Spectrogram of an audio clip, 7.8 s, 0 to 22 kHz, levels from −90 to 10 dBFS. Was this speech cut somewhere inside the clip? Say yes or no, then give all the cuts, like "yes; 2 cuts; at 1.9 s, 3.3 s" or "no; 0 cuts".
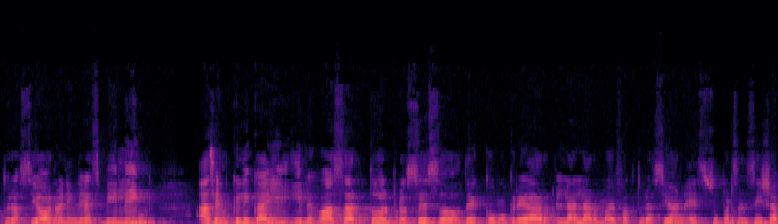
no; 0 cuts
